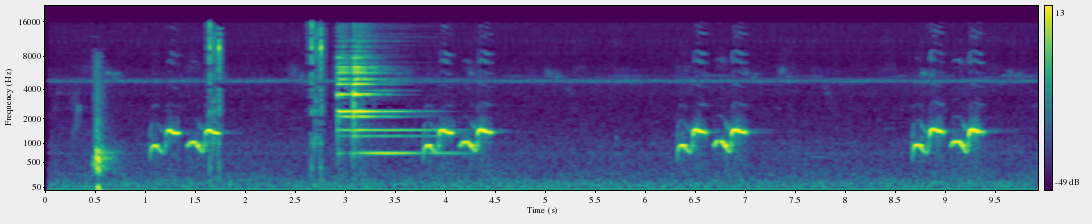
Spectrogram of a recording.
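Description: Black-throated laughingthrush giving clear, fluty phrases of three or four looping whistles every two to three seconds; one metallic clang and a steady high whine underneath.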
